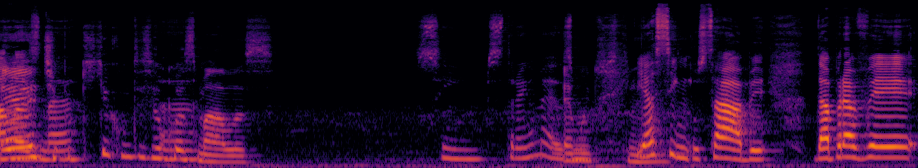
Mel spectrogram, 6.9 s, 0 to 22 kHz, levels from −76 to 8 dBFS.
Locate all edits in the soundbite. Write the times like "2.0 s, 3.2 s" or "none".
5.2 s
